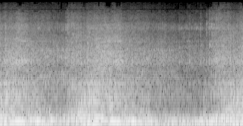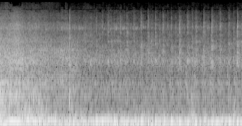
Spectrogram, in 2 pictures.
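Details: Used older motorcycle: idling and blipping with a faint uneven exhaust pop, slightly ragged; carbs suspected to need a thorough clean and readjustment.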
